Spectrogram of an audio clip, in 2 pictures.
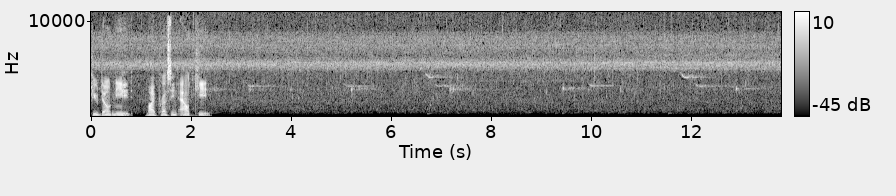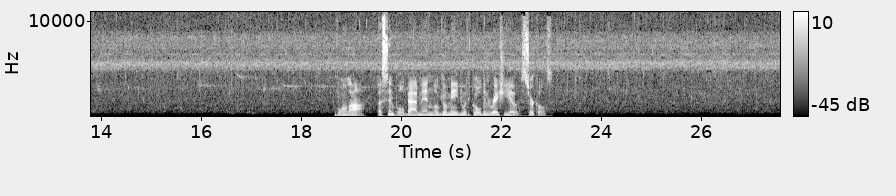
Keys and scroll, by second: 4.3 ctrl+z, 25.2 space.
